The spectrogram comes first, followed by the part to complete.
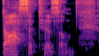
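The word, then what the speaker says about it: docetism: t i s m but the C is pronounced like an uh docitism uh in or a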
